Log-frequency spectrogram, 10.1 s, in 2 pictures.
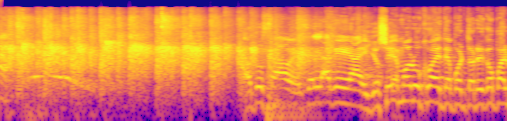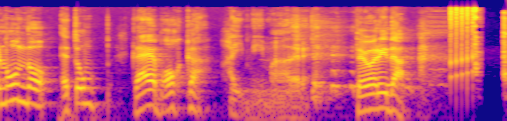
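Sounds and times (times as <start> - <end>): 
applause: 0.0 - 3.7
speech: 2.5 - 9.4.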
